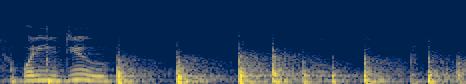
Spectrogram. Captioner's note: tapping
